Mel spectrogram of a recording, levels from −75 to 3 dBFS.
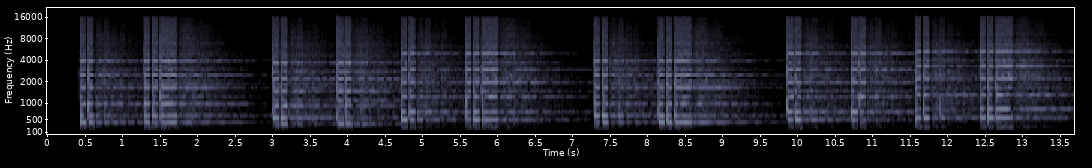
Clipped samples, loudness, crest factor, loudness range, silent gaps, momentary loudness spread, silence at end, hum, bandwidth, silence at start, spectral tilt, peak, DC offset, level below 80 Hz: under 0.1%; -32 LUFS; 18 dB; 2 LU; none; 14 LU; 0 s; none; 17 kHz; 0.4 s; 3 dB/octave; -16 dBFS; under 0.1%; under -90 dBFS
